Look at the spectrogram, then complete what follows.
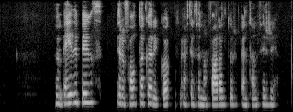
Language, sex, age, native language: Icelandic, female, 50-59, Icelandic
